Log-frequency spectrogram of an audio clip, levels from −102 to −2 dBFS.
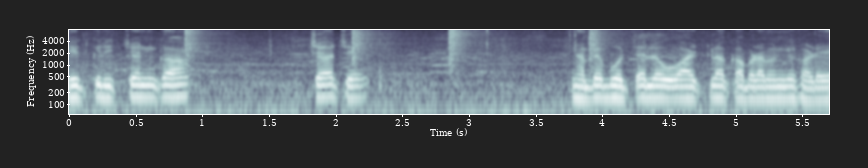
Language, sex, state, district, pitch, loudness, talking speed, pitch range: Hindi, male, Maharashtra, Mumbai Suburban, 140 Hz, -14 LUFS, 180 wpm, 95-150 Hz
